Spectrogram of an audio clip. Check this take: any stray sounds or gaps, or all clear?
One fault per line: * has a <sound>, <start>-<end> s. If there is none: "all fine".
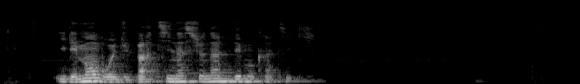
all fine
